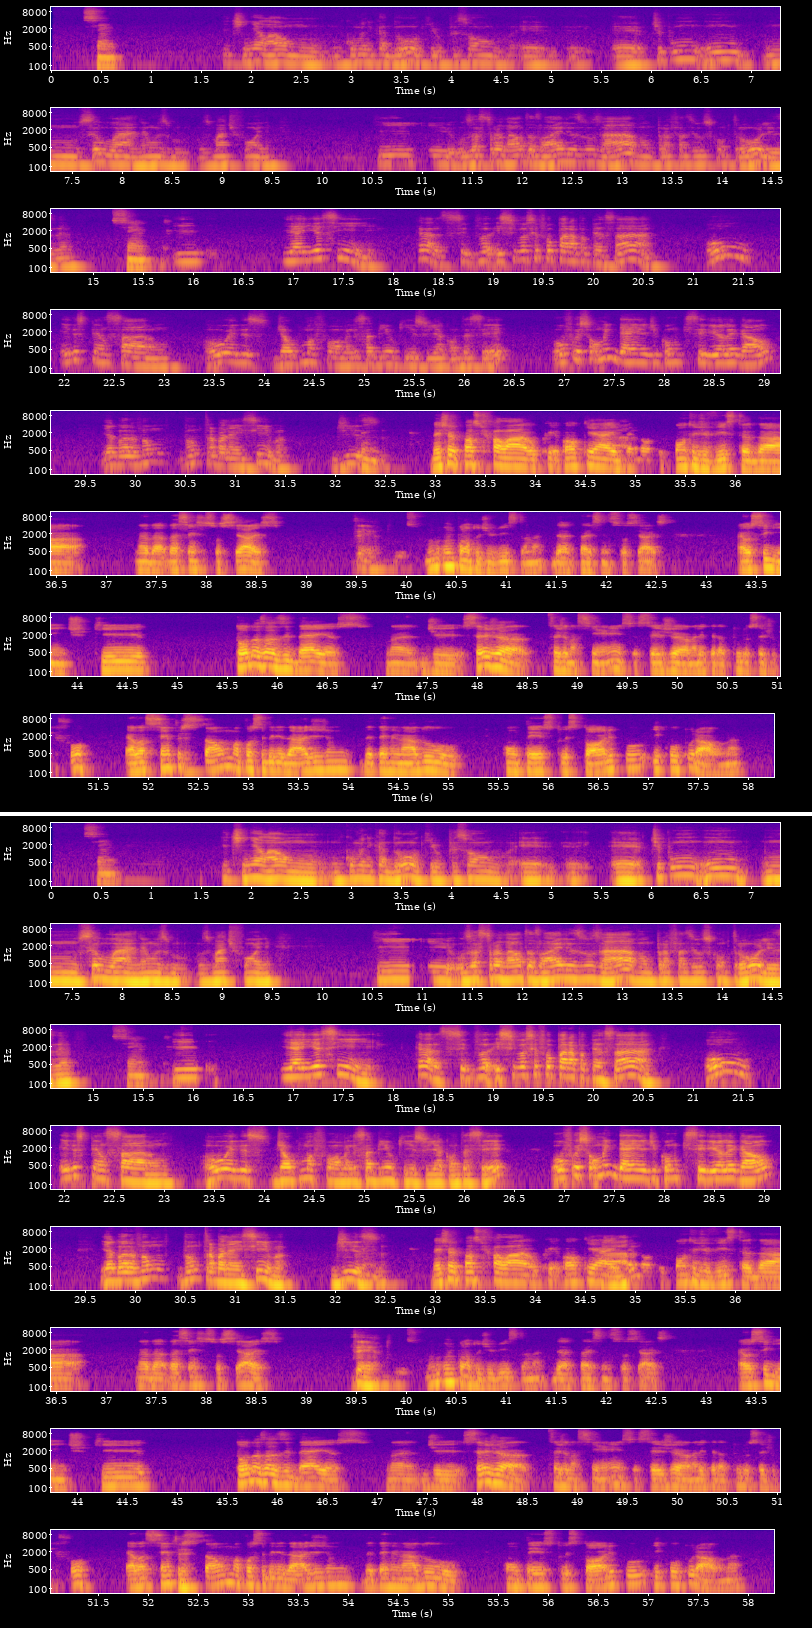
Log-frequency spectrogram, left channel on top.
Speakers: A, on the left; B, on the right.
A: sim,
B: Que tinha lá um, um comunicador que o pessoal é, é, é, tipo um, um, um celular, né? Um, sm- um smartphone que os astronautas lá eles usavam para fazer os controles, né?
A: sim,
B: E E aí, assim, cara, se, vo- e se você for parar pra pensar, ou eles pensaram, ou eles, de alguma forma, eles sabiam que isso ia acontecer, ou foi só uma ideia de como que seria legal, e agora vamos, vamos trabalhar em cima disso?
A: sim. Deixa eu posso te falar o que, qual que é a
B: Claro.
A: ideia, o ponto de vista da, né, da- das ciências sociais,
B: Certo,
A: Isso. um um ponto de vista, né, da- das ciências sociais, é o seguinte, que todas as ideias, né, de seja seja na ciência, seja na literatura, seja o que for, elas sempre
B: certo.
A: são uma possibilidade de um determinado contexto histórico e cultural, né?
